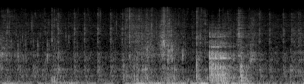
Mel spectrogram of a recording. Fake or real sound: real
